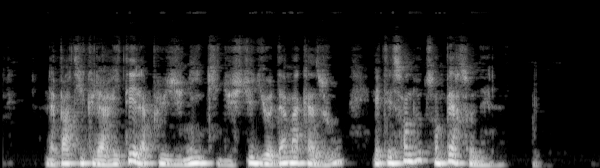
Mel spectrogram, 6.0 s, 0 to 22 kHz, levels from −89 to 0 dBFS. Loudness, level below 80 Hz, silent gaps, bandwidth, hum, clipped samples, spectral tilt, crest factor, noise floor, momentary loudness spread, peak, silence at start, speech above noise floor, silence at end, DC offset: -15 LUFS; -40 dBFS; none; 7.2 kHz; none; under 0.1%; -8.5 dB/octave; 12 dB; -74 dBFS; 10 LU; -2 dBFS; 0.45 s; 61 dB; 0.95 s; under 0.1%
